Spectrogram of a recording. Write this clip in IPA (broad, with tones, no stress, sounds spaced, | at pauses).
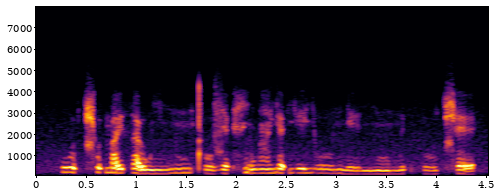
w ʊ˦ ʔ t͡ɕʰ ʊ˦ ʔ m a̰˦˨ ɪ̯ θ a̰˦˨ ʊ̯ w ĩ˨ n ũ˦ tʰ o˨ z ɛ˦ ʔ h ĩ˦˨ w ã˦ j ɛ˦ ʔ j e˦ j o˦ ʊ̯ n e˨ ɪ̯ ŋ ũ˨ m ɪ˦ ʔ θ o˦ t͡ɕʰ ɛ̰˦˨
